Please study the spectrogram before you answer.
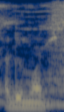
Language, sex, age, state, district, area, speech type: Santali, male, 18-30, West Bengal, Paschim Bardhaman, rural, spontaneous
